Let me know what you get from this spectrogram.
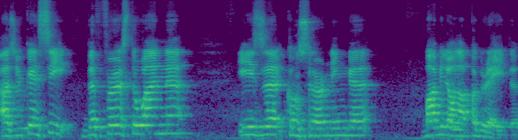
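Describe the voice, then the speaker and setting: Someone with an Italian accent speaks very slowly in a raised, projected voice with fairly even intonation and long, frequent pauses, amid audible room echo and noticeable background noise. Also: man, high pitch for a man. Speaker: financial interviewer. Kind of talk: live interview. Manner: halting, many fillers.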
